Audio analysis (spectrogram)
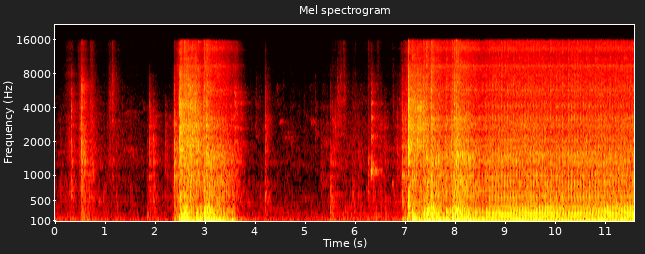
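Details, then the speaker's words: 2004 Honda CRF80 dirt bike after full top and bottom end rebuild, first start without choke: a couple of kicks, then settles to even single-cylinder idle; runs fine, needs a little choke and idle adjustment. "oh yeah she'll run real little choke needs a little idle adjustment but it sounds"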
